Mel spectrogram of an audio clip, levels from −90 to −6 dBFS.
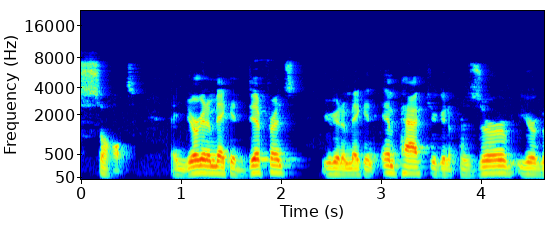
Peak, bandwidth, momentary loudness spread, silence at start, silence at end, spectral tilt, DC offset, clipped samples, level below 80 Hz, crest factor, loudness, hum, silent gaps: -10 dBFS; 7.8 kHz; 12 LU; 0 s; 0 s; -5 dB/octave; under 0.1%; under 0.1%; -78 dBFS; 18 dB; -28 LUFS; none; none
